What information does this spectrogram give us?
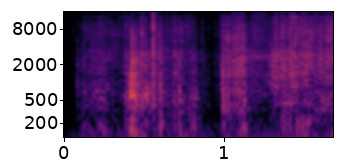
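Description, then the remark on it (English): A balloon is stretched and twisted, giving two bursts of squeaky, crinkly rubbing with a brief pause between them. The sound is moderately loud and there is no talking. “And people watch me do balloons a lot of times.”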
